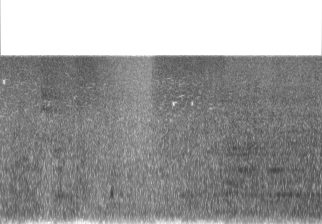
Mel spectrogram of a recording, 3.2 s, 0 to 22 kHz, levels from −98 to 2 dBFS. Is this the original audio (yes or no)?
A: yes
